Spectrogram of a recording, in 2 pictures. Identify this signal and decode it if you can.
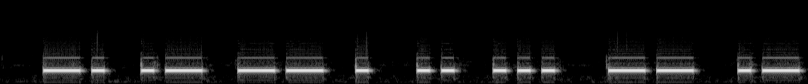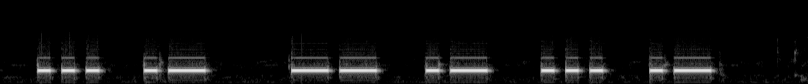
Morse code, heard as a keyed tone, about 10 wpm, 660 Hz. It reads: NAME IS MASA MASA
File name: jh8cbh / 2022cw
